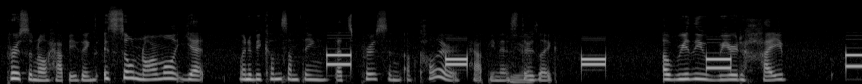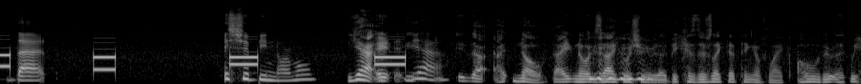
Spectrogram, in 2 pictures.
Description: DTMF, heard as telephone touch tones, dialled by hand, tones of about 250 ms, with speech in English. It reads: # * * 4 9 2 0 0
